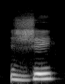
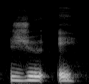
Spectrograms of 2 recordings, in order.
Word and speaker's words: j'ai: Donc ça donne j'ai. Je ne vais pas dire je ai.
